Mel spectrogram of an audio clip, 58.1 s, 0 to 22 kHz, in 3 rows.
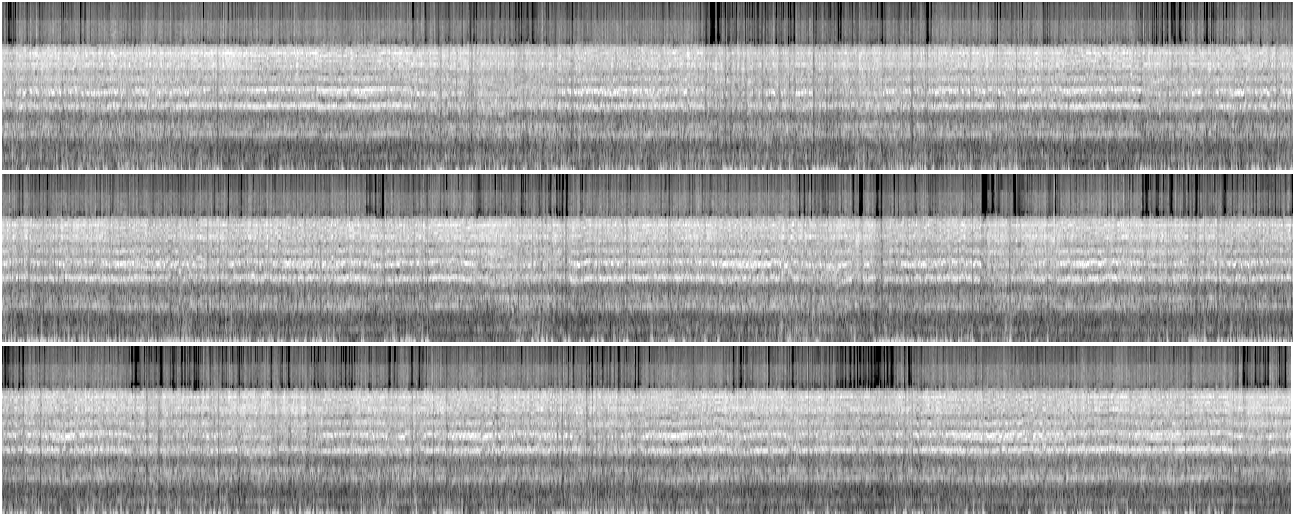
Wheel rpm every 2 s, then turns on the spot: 230, 230, 220, 220, 220, 220, 230, 230, 230, 230, 220, 220, 220, 230, 230, 220, 220, 220, 230, 230, 220, 230, 230, 220, 220, 230, 220, 220, 220.
none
